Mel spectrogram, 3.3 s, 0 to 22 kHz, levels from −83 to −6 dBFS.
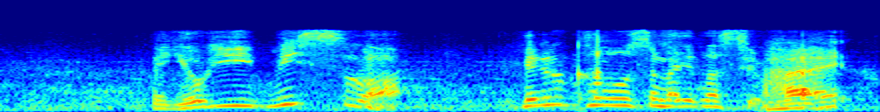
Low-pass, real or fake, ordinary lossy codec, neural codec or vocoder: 7.2 kHz; fake; none; codec, 24 kHz, 0.9 kbps, WavTokenizer, medium music audio release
